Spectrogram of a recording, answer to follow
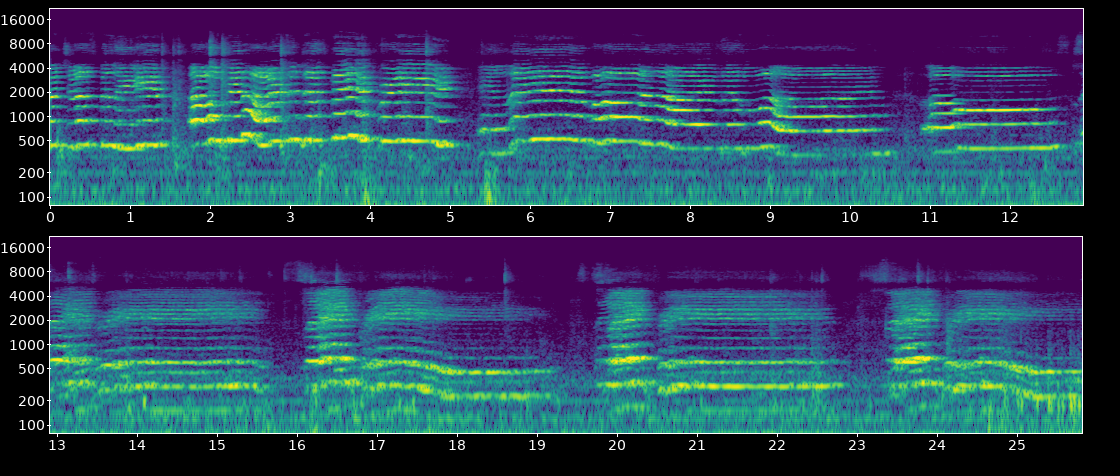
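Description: Female voices singing unaccompanied: a single high voice holds long, gliding notes, then several voices join in harmony about halfway through.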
